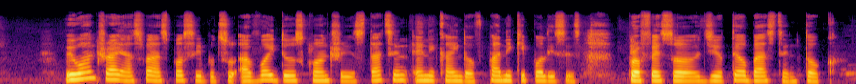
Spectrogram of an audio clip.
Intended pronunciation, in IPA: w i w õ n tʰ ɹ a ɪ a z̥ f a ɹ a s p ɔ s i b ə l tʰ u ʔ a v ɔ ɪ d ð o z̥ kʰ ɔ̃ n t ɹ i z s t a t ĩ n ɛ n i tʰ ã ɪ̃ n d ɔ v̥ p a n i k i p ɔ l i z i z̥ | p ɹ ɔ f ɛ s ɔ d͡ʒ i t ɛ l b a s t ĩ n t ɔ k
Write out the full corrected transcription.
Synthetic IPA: w i w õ n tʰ ɹ a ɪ a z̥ f a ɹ a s p ɔ s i b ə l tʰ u ʔ a v ɔ ɪ d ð o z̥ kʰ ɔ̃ n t ɹ i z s t a t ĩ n ɛ n i kʰ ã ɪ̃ n d ɔ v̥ p a n i k i p ɔ l i s i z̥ | p ɹ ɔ f ɛ s ɔ d͡ʒ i t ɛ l b a s t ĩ n t ɔ k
